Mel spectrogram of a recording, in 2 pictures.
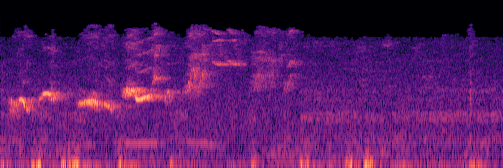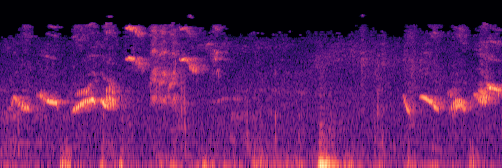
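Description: Songbird singing outdoors in short bursts of quick chirping notes: one at the start, one midway and one near the end. There is low handling rumble throughout and a single dull thump just after eight seconds.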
